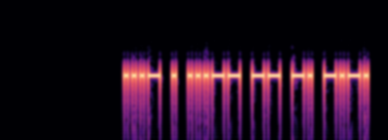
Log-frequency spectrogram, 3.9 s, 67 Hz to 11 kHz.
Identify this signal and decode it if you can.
Morse code, heard as a keyed tone, about 30 wpm, 700 Hz. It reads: VE3MNC
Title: DXCC-100 Call Signs - 6 Characters - Repeated 3x - 30wpm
